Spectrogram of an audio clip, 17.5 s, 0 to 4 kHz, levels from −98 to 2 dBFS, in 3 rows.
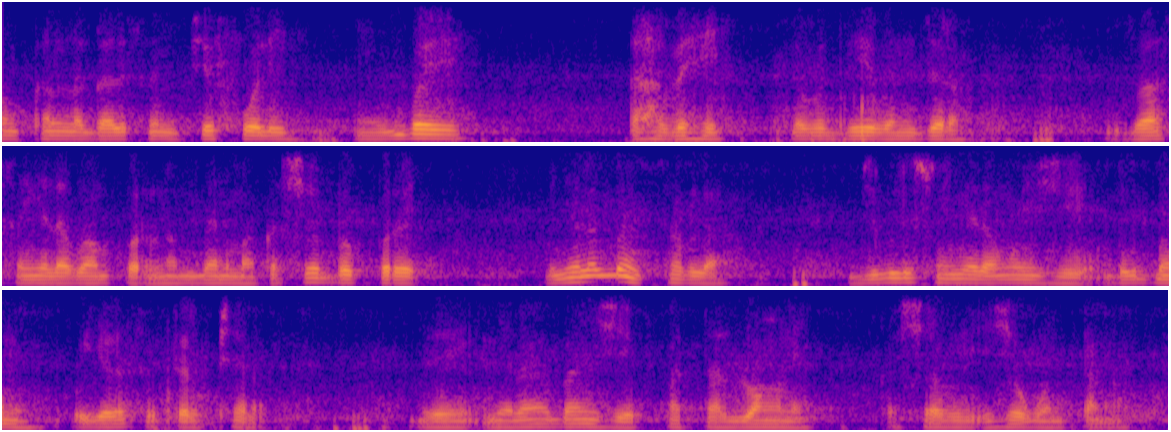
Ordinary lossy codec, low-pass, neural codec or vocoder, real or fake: Opus, 16 kbps; 3.6 kHz; none; real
